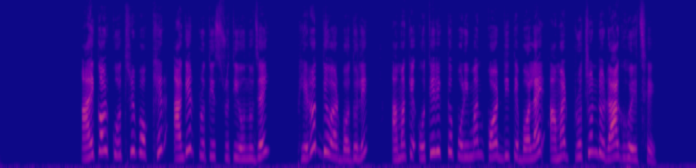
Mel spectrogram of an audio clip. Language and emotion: Bengali, angry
